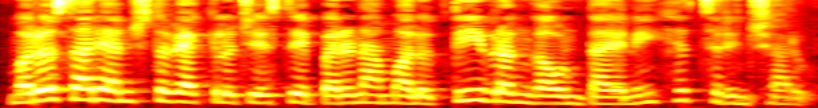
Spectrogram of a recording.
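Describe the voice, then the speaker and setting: A woman's voice: a little high, dark tone. A woman reading a formal news voice-over. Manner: brisk, formal. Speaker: news reporter.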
